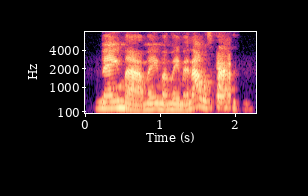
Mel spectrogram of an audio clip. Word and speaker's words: Maimah: Maimah. Maimah.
